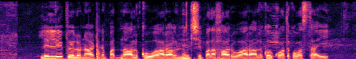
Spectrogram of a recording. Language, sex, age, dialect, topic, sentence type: Telugu, male, 18-24, Southern, agriculture, statement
